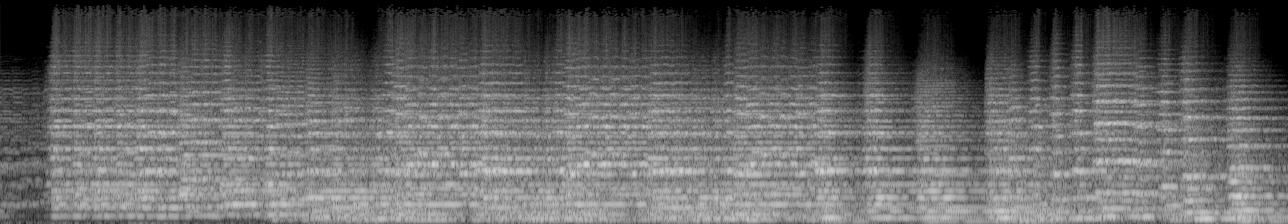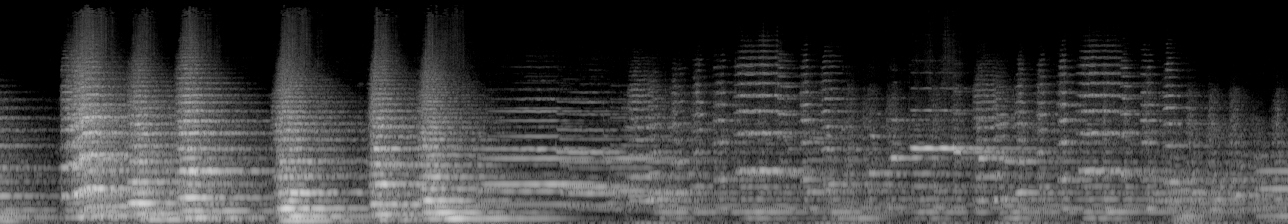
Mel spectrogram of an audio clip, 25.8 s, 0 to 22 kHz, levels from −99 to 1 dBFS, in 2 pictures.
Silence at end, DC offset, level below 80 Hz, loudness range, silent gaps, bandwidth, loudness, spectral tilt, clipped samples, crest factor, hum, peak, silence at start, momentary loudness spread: 0 s; under 0.1%; -46 dBFS; 15 LU; none; 18.5 kHz; -24 LUFS; -5 dB/octave; under 0.1%; 18 dB; none; -8 dBFS; 0 s; 20 LU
